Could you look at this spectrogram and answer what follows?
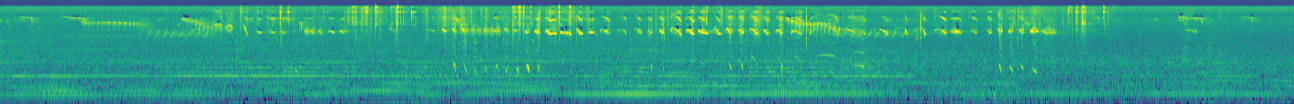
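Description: Wild birds chirping and calling in quick runs of high notes, busiest in the middle, with a few short lower calls among them, over a steady low hum.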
